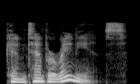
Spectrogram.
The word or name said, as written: contemporaneous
